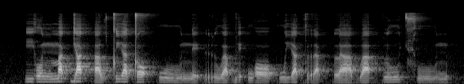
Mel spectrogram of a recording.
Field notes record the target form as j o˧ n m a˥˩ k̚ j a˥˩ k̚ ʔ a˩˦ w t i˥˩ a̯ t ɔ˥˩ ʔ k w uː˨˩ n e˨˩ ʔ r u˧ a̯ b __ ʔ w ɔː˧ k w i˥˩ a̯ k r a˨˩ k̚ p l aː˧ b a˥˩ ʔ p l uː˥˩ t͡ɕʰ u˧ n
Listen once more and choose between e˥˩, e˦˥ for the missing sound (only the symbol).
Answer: e˥˩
